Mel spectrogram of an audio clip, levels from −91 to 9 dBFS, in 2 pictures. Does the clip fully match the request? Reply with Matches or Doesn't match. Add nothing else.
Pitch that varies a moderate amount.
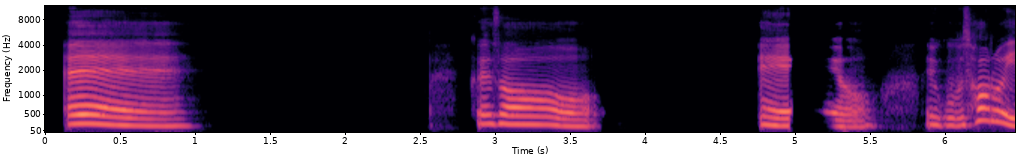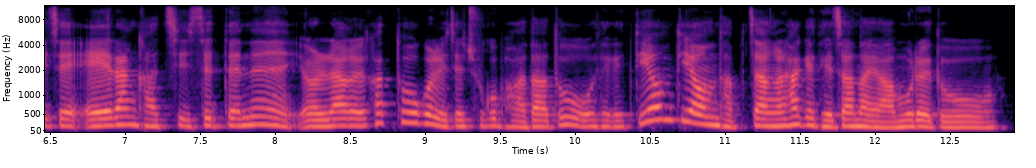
Matches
